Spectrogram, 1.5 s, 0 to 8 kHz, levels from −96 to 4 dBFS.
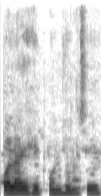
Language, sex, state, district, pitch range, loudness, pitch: Bengali, male, West Bengal, Paschim Medinipur, 135-140 Hz, -19 LUFS, 140 Hz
